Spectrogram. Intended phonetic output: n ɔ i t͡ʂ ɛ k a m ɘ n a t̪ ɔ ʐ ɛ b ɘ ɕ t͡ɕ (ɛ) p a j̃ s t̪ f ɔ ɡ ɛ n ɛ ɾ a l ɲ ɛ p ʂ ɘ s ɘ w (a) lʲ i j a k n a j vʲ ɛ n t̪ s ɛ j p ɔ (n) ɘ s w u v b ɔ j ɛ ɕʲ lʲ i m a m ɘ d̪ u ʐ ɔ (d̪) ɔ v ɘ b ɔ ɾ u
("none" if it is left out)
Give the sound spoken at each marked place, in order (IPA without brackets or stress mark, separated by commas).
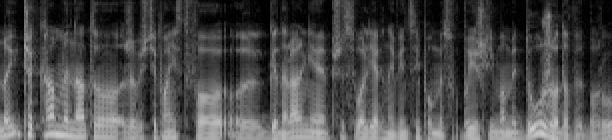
ɛ, a, m, d̪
